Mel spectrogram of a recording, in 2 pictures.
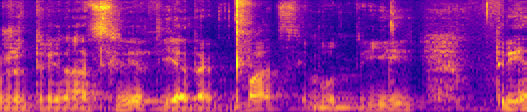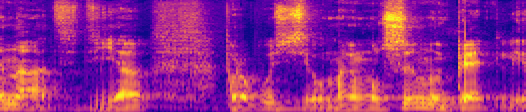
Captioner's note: snaps fingers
